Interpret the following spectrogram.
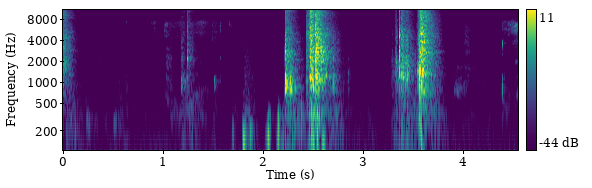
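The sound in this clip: Sharp pops of a BB gun firing come in a few quick bursts, separated by faint clicks and quiet gaps.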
